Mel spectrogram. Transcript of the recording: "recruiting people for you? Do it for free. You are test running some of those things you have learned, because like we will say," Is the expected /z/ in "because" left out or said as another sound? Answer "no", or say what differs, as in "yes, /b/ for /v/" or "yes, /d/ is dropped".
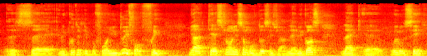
yes, /s/ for /z/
